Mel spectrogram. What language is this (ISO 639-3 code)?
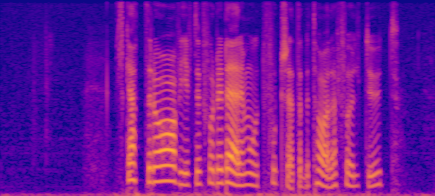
swe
